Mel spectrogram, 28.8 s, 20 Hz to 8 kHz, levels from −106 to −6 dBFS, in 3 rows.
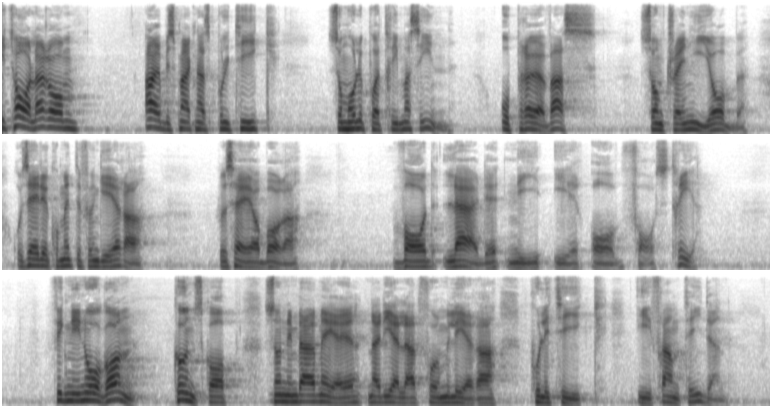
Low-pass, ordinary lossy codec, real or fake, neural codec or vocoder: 7.2 kHz; none; real; none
